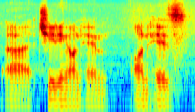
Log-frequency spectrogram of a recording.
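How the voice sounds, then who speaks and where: A man's voice: a bass voice, flat delivery, normal speed, gravelly, slight background noise. A male opera singer speaking enthusiastically and plainly in a promotional interview.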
